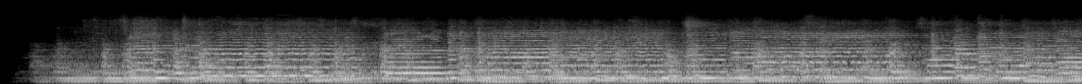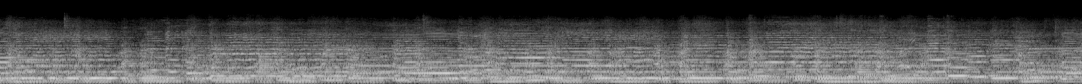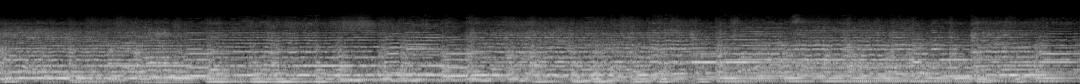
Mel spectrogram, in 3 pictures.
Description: QUARTETO DE CORDAS

